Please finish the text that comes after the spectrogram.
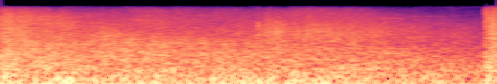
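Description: Ork artillery fire in Dawn of War: a dense, continuous roar of distant bombardment and explosions, loud and steady throughout with no clear gaps.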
